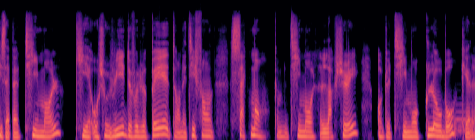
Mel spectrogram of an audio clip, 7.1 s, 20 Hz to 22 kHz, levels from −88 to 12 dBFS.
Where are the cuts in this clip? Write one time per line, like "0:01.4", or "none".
0:01.1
